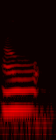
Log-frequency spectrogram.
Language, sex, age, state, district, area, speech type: Odia, male, 18-30, Odisha, Nabarangpur, urban, spontaneous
